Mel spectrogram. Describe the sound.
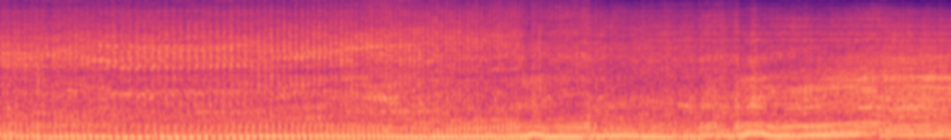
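A Moto Morini motorcycle is ridden in a loud, continuous engine drone with rushing wind. Its pitch wavers and shifts several times toward the end.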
